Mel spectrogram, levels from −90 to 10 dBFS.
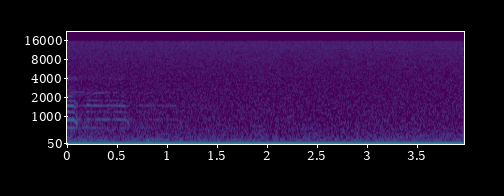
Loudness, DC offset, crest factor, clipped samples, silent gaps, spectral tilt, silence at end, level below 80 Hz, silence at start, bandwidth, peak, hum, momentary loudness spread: -60 LUFS; 0.6%; 16 dB; under 0.1%; none; -2.5 dB/octave; 0 s; -76 dBFS; 0 s; 15.5 kHz; -40 dBFS; none; 1 LU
